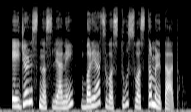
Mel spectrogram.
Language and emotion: Marathi, neutral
